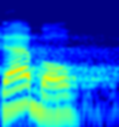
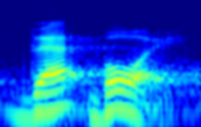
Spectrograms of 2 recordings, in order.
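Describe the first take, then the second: First: The words blur together into one word, Dabo. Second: Both words are said clearly and separately. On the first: "it would come out" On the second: "he would try to say"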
